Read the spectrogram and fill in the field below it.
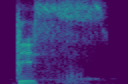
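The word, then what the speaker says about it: dix: Cuando el 10, cuando tenemos el número 10, se pronuncia dis, no dit, dis, con S, dis, ¿ok?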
